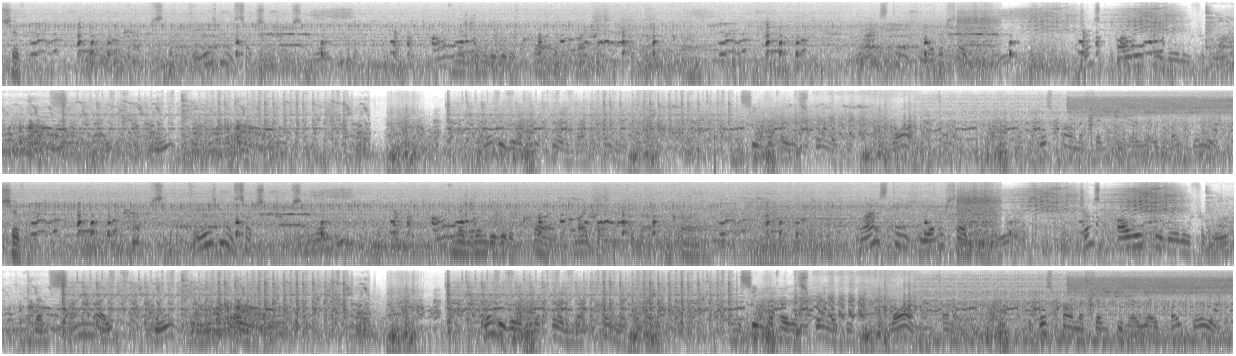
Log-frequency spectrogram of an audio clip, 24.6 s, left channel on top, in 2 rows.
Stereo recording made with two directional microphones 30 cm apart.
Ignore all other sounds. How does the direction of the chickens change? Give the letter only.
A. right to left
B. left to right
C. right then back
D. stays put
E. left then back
E.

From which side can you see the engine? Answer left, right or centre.
right.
